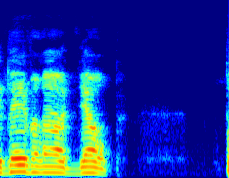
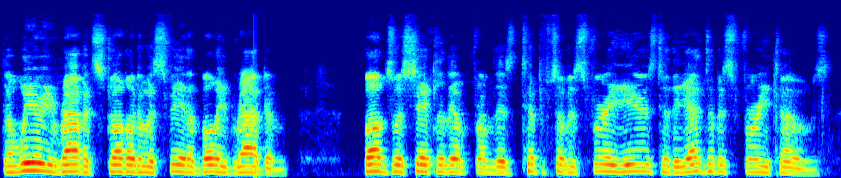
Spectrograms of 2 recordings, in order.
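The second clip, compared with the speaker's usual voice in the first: usual speaking voice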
